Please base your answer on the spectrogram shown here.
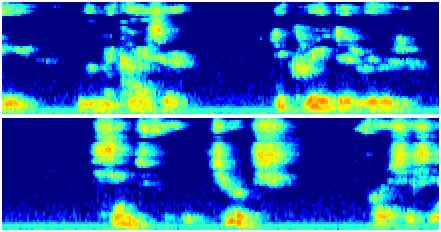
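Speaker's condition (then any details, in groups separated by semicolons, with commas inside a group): Parkinson's; attributed to Agent Orange exposure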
